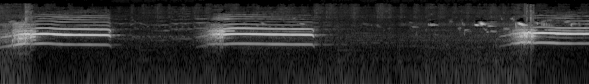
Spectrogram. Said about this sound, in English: The red-throated loon. A bird with a very red throat when seen in summer up on its Arctic breeding grounds.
